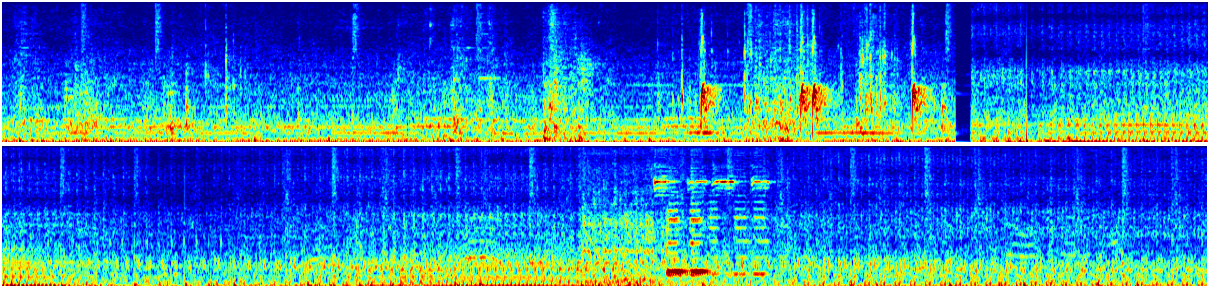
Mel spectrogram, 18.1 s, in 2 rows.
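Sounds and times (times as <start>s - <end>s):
vehicle engine running: 0.0s - 18.0s
horn short toots: 13.4s - 15.1s.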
